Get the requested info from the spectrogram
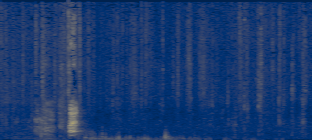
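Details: Eight-week-old puppies of the dog Peppa playing in a garden: low rumbling play growls throughout, broken by one sharp, higher yelp about a second in.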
